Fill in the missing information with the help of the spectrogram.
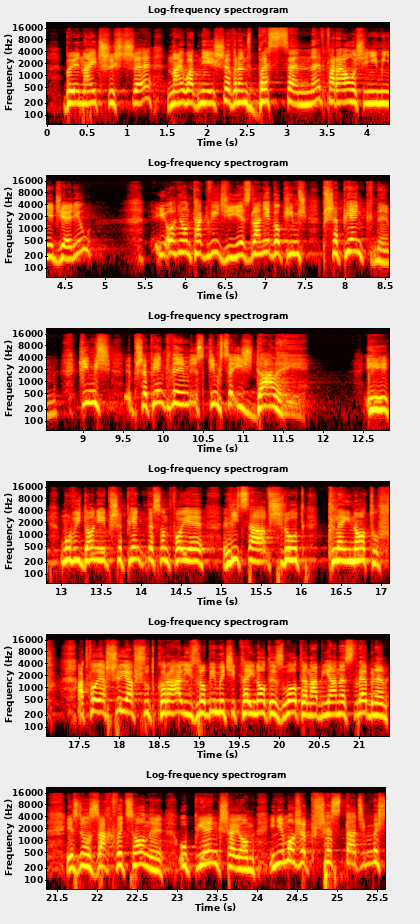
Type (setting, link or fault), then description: setting, large echoing room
